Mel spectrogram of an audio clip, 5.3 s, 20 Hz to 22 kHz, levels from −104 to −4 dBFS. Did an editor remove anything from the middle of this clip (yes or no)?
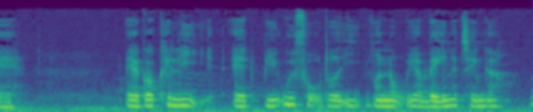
no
